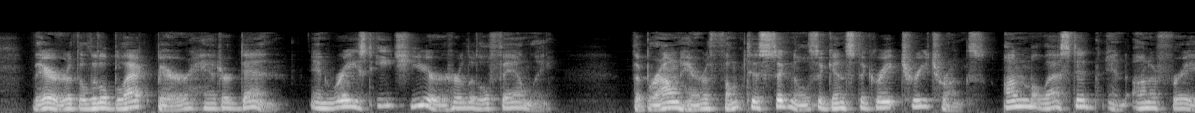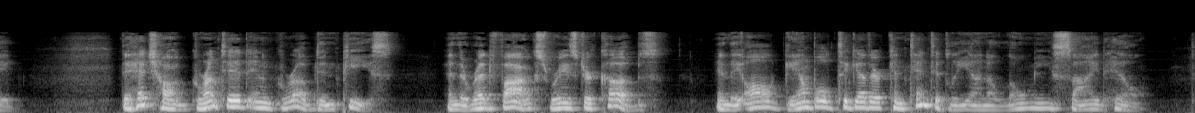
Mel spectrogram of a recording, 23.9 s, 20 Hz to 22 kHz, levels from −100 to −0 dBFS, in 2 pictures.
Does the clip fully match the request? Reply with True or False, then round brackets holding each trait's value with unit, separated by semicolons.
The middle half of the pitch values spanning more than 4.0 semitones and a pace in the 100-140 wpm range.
True (4.6 semitones; 135 wpm)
